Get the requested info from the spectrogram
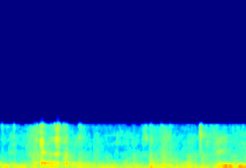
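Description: A dove cooing over the chatter of children, with a few sharp clicks of spoons against plastic bowls.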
